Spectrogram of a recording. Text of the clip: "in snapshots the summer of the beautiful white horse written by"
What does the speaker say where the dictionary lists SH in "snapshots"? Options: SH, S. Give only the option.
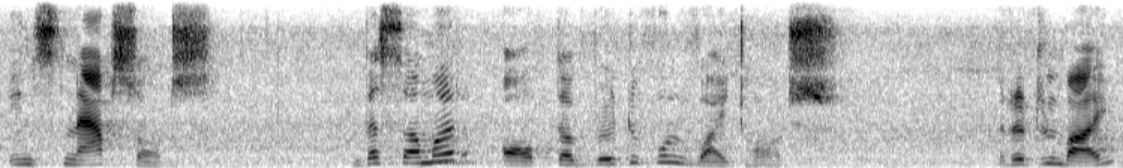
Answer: S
